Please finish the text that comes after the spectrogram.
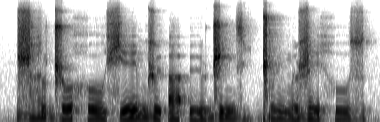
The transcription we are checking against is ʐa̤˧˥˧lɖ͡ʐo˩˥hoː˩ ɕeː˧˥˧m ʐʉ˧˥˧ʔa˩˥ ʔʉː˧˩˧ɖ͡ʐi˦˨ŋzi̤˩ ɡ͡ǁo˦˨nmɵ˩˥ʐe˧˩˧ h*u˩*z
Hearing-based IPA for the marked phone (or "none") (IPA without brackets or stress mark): u˦˨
